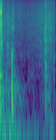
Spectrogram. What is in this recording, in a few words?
Footstep Run Base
